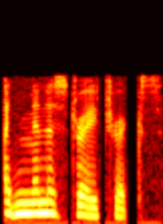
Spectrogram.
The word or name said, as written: administratrix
